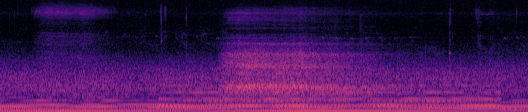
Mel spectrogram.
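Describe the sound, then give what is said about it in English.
A group draws one deep breath together during a guided breathing meditation. The soft, airy inhale swells over a constant low electrical hum, then eases away. “allow your awareness to go to your breath as you breathe in and out. Let us take a collective breath together.”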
